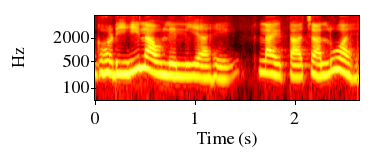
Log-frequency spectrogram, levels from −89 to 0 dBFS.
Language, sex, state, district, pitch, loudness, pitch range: Marathi, female, Maharashtra, Gondia, 245 Hz, -18 LUFS, 205-260 Hz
